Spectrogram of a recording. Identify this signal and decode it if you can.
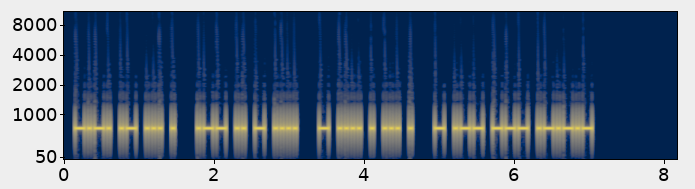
Morse code, heard as a keyed tone, about 28 wpm, 700 Hz. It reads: CASE WITH THESE TWO.
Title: Sentences from Top 1000 Words - Review Part 1 - 28wpm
